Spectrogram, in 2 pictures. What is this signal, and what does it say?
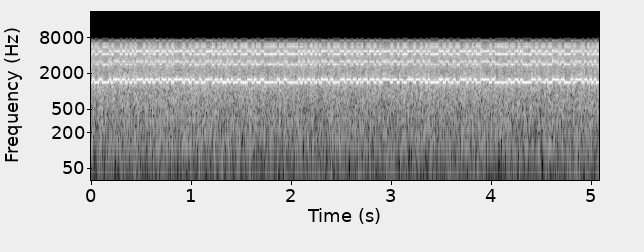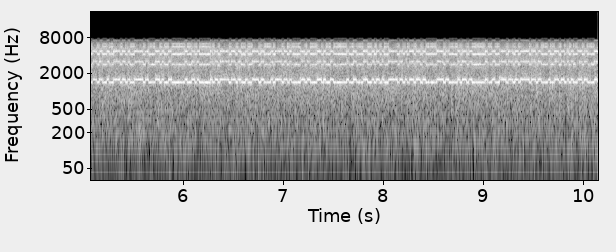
Two-tone teleprinter signal, about 170 Hz shift.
